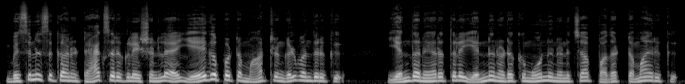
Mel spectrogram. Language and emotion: Tamil, fearful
